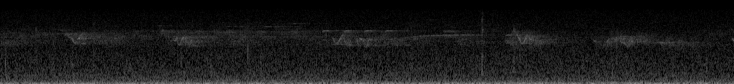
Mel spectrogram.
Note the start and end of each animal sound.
[0.00, 7.35] Red-eyed Vireo (Vireo olivaceus)
[3.15, 5.10] Eastern Wood-Pewee (Contopus virens)

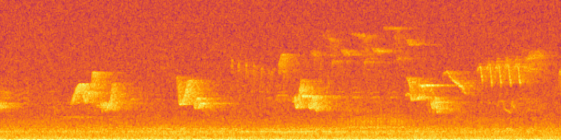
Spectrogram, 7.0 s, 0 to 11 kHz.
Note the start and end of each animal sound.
[0.00, 7.01] Red-eyed Vireo (Vireo olivaceus)
[3.89, 5.53] Blackburnian Warbler (Setophaga fusca)
[5.50, 6.97] Black-throated Blue Warbler (Setophaga caerulescens)

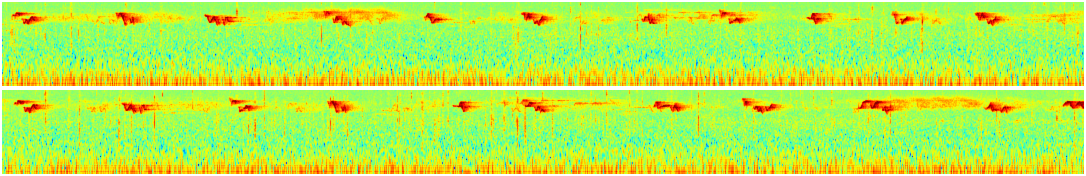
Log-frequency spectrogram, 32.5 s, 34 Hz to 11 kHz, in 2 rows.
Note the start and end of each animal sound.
[0.00, 10.10] Red-eyed Vireo (Vireo olivaceus)
[0.01, 0.34] Wood Thrush (Hylocichla mustelina)
[0.64, 2.48] Ovenbird (Seiurus aurocapilla)
[3.07, 3.94] Wood Thrush (Hylocichla mustelina)
[3.78, 6.07] Ovenbird (Seiurus aurocapilla)
[6.57, 7.24] Wood Thrush (Hylocichla mustelina)
[9.39, 9.93] Wood Thrush (Hylocichla mustelina)
[9.52, 11.28] Indigo Bunting (Passerina cyanea)
[10.60, 32.46] Red-eyed Vireo (Vireo olivaceus)
[12.37, 12.99] Wood Thrush (Hylocichla mustelina)
[15.16, 15.87] Wood Thrush (Hylocichla mustelina)
[15.17, 16.52] Black-throated Blue Warbler (Setophaga caerulescens)
[18.53, 19.27] Wood Thrush (Hylocichla mustelina)
[21.62, 22.16] Wood Thrush (Hylocichla mustelina)
[23.75, 25.58] Indigo Bunting (Passerina cyanea)
[25.38, 25.96] Wood Thrush (Hylocichla mustelina)
[29.15, 31.76] Ovenbird (Seiurus aurocapilla)

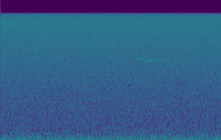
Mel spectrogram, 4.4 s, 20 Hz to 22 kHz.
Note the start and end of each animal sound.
[2.69, 3.54] Broad-winged Hawk (Buteo platypterus)

